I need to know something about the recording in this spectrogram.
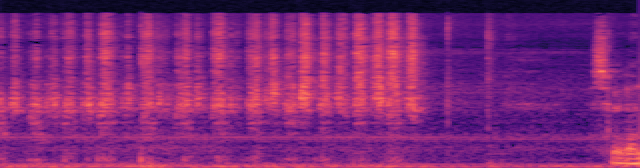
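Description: A coin scratching the latex coating off a paper scratch card in quick back-and-forth strokes. The strokes ease off about two-thirds of the way through.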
